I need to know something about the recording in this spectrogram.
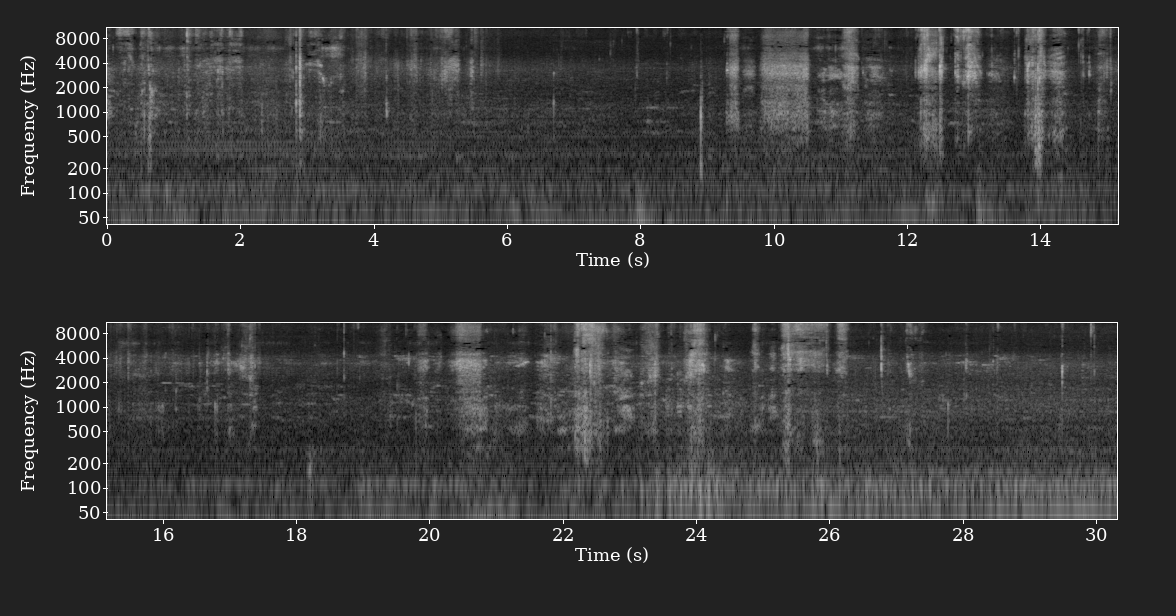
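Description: Close-up wet chewing and lip smacking on sticky braised pork trotter: many short, irregular clicks and smacks over a steady low hum.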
